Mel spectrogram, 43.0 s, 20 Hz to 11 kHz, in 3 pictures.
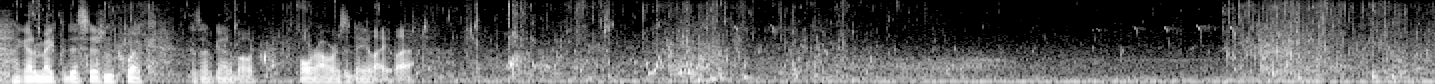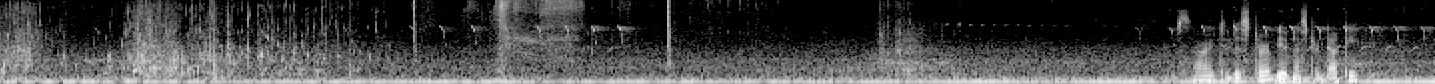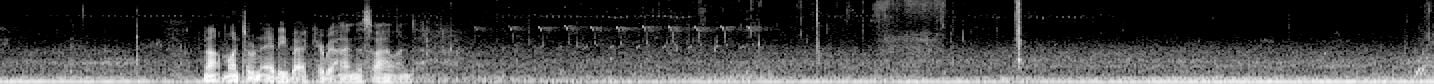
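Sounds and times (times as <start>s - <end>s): kayak paddle strokes in water: 0.0s - 24.2s, 32.8s - 39.5s, 42.7s - 43.0s
low steady hum: 0.0s - 43.0s.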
